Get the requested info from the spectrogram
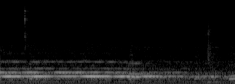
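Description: Music at the start of a song: a held, ringing note with steady overtones that fades out about a second and a half in.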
